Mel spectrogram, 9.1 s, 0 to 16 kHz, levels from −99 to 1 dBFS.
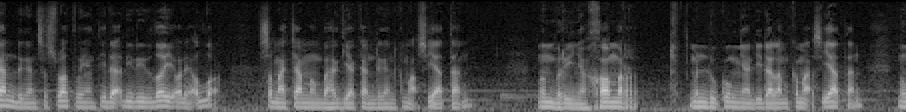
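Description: No technical faults can be heard anywhere in the audio, so there is nothing to describe in time order.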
